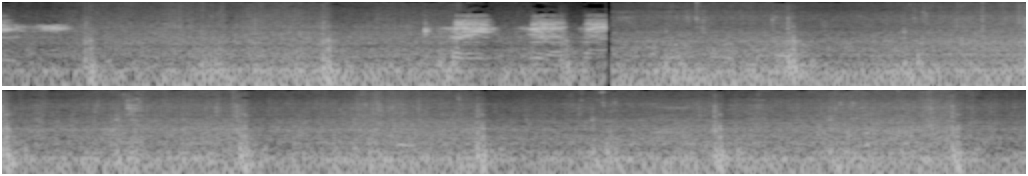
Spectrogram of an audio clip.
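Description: Strong storm wind and heavy rain, with a steady low rumble of wind buffeting the microphone.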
